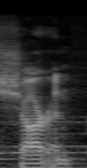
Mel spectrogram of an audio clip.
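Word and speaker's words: Charun: Oh, I think it's pronounced charin.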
